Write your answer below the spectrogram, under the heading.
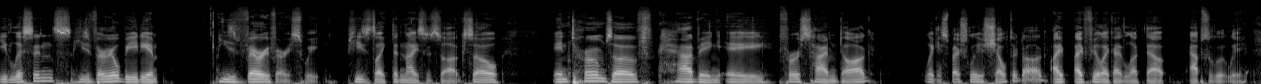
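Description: A man with an ordinary speaking voice at medium pitch, moderate pace and ordinary pitch variation, in a dry, close sound with no echo and a very clean, silent background. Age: 30s. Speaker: dog owner. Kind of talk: casual interview. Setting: recording studio.

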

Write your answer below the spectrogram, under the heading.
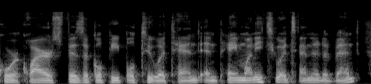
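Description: A man with a very deep, low pitch at a very fast pace, in a dry, close sound with no echo and a quiet background. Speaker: podcast host. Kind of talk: interview conversation. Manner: hesitant, many fillers.

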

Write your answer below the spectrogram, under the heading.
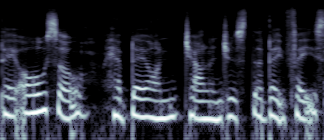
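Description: In a very clean recording with a silent background, a woman with a fairly high pitch and a Vietnamese accent speaks at a moderate pace in a flat monotone. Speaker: author. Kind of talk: interview. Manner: hesitant.

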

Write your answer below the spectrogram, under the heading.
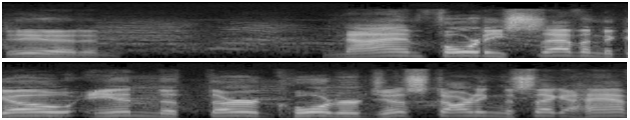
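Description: Noticeable noise fills the background. A man speaks over it. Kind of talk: live play-by-play football commentary. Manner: homespun and folksy, stumbling over words.

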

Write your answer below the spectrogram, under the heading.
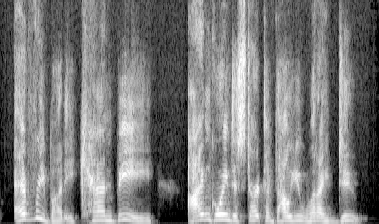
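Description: A woman's ordinary speaking voice at a medium pitch, with lively intonation and a quiet background. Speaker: podcast co-host. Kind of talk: live-streamed podcast chat. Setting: live webinar broadcast.

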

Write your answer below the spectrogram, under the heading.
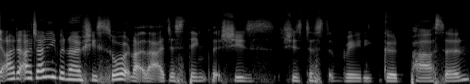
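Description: A woman speaks with an East of England accent at a fairly quick pace, with hardly any pauses. The sound is dry and close with no echo. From Peterborough, eastern England. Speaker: professional dancer. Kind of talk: casual chat. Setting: living room at home.

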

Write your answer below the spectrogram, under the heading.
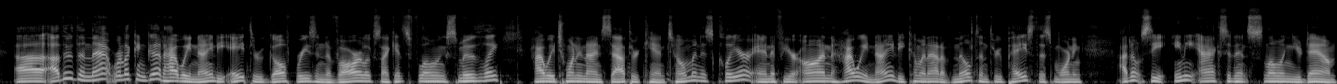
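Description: Delivered at a fairly quick pace in an ordinary speaking voice, the speech has lively intonation and very even loudness against a quiet background. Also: man, medium pitch for a man. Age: 40s. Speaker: radio traffic reporter. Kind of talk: traffic report. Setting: radio studio.

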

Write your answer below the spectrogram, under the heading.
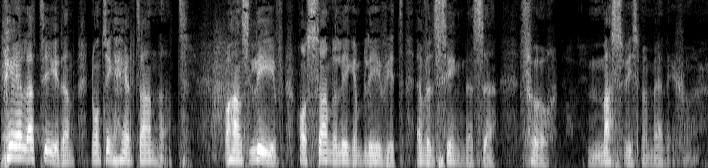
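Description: His tone is animated and his intonation lively. The man talks at a medium pitch and a fairly slow pace. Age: 50s. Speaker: pastor. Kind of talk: sermon.

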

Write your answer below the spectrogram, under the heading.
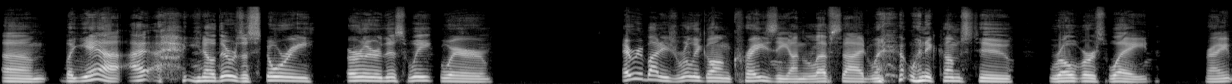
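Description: A man with a Kentucky accent speaks at a fairly slow pace in a fairly high voice, with ordinary pitch variation, very even loudness and long, frequent pauses, in a dry, close sound with no echo. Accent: Kentucky Southern US. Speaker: podcast host. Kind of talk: casual interview. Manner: hesitant, many fillers.

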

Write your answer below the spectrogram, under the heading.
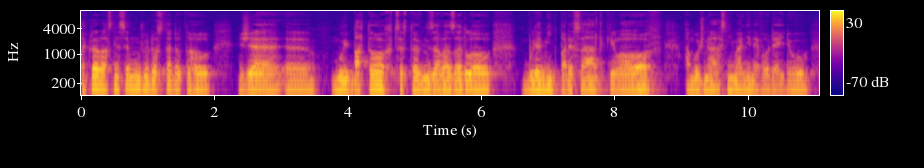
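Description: The voice has a dark, mellow tone and moves at a very slow pace. Its intonation stays monotone and flat. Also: man, medium pitch for a man. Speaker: psychologist. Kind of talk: interview.

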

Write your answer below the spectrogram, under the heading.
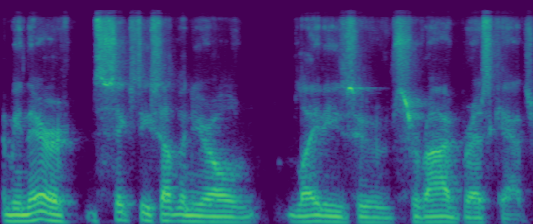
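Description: With a Southern US accent, a man speaks at a fairly low pitch. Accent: Southern American. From US South (Augusta, Georgia). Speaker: former mayor and author. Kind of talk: podcast interview.

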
